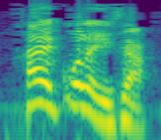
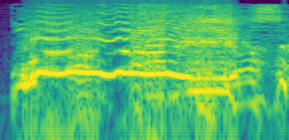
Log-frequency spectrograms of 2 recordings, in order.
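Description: First: It is said at medium volume. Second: It is said very loudly, almost shouted.

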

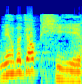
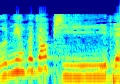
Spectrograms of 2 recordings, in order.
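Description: First: Tianjin accent, the pitch goes downward. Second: Sichuan accent on the name.

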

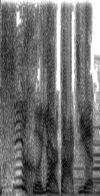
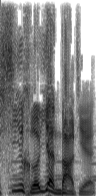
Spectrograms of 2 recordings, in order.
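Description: First: The syllable 沿 ends with an r-coloring. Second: The syllable 沿 has no r-coloring. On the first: The speaker calls it wrong. "我都会自我转化了" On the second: The speaker calls it right. "这个是不能儿化的"

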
